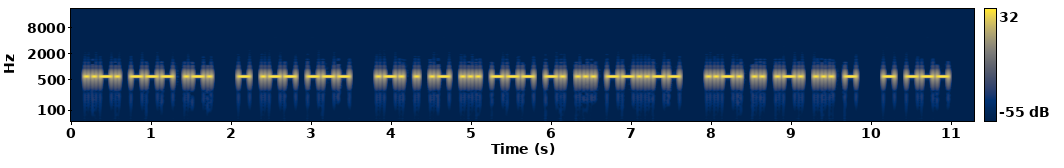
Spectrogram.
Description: Morse code, heard as a keyed tone, about 25 wpm, 600 Hz. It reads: FOR TWO REASONS, FIRST TO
